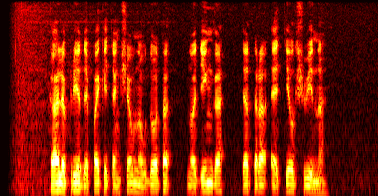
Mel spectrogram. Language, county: Lithuanian, Klaipėda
